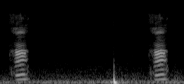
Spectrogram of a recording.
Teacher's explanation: It's not a rising tone. It's not a prolonged tone. Ka. And a bit of stress at the end.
